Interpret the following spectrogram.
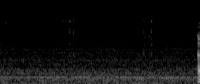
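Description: A few faint computer mouse clicks, spaced irregularly, over a low steady hum.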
